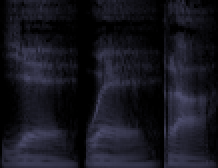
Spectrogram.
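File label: "yewera", concatenated syllables; Affixing experiment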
